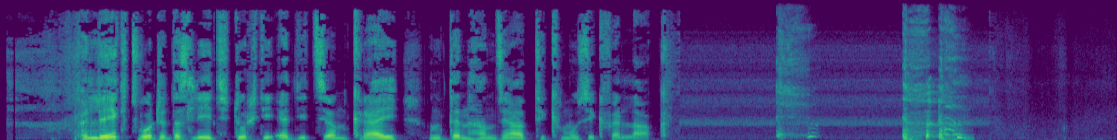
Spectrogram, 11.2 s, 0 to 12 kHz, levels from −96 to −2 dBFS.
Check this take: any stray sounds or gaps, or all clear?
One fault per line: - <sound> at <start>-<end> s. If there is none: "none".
- cough at 7.8-8.2 s
- cough at 9.0-9.8 s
